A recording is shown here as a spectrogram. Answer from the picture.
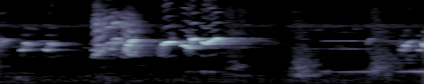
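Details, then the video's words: Canary with quick chirps leading into a loud rich warbling phrase, then a quiet stretch with a steady low tone before chirping resumes. "BURUNG KENARI MUNGIL GACOR"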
